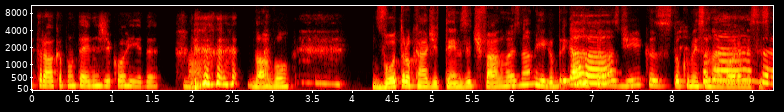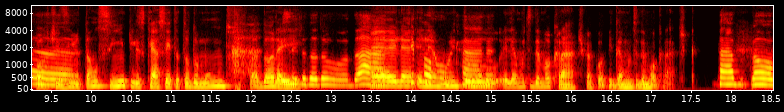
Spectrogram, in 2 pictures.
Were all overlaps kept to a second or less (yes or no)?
no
